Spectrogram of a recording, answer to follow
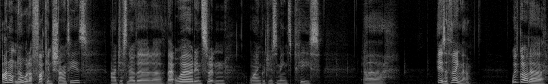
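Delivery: frank, sweary Australian character; Australian accent. Acted. Mania levelling with Bara about shanties, Australian accent. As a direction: talk like a straight-talking Australian. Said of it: "that she turned Australian".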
